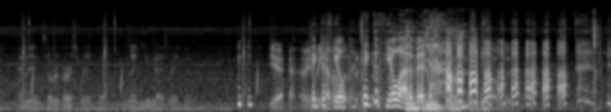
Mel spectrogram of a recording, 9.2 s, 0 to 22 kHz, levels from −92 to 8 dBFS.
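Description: From 0.81 s to 5.79 s, periodic USB or driver dropouts recur roughly once per second. Each skips about 4 ms of signal outright, producing a regular tick. On the waveform, each appears as an abrupt discontinuity; on a spectrogram, a thin broadband vertical line.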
